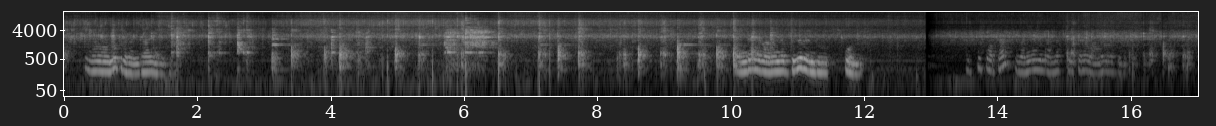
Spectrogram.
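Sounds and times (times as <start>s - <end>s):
onion frying in hot oil: 0.0s - 17.0s
spatula scraping a wok: 1.2s - 10.9s, 14.9s - 17.0s.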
